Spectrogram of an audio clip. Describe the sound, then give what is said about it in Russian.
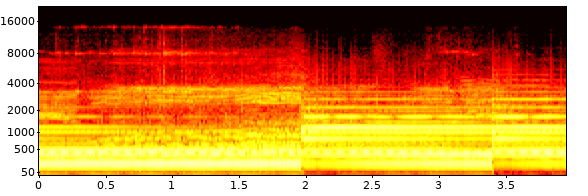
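Newly consecrated bells for a new church, rung by people trying them out on a feast day, ring out loud with strong sustained harmonic tones; fresh strikes land around two seconds and again near three and a half seconds, each renewing the ringing shimmer. “В праздничный день состоялось освящение колоколов для нового храма, после чего все желающие смогли опробовать их звучание.”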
